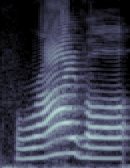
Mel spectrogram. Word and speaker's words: rival: rival and libel so rival and libel we're going to stress syllable number one in both of these words so that's kind of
